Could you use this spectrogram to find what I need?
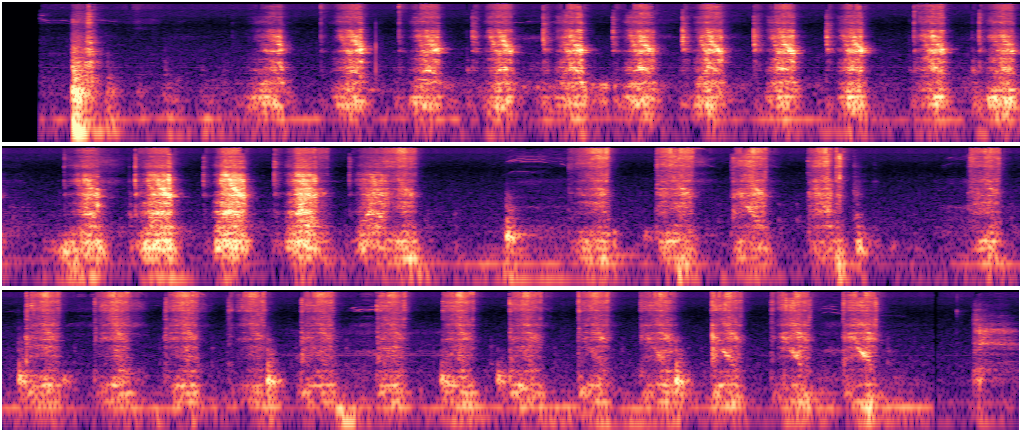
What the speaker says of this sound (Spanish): ahí ya le pasé esmeril al chatón, le pasé de los costados y de la parte de arriba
